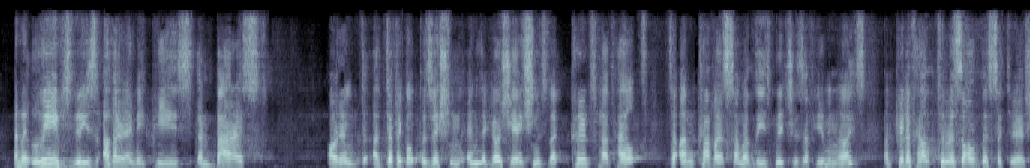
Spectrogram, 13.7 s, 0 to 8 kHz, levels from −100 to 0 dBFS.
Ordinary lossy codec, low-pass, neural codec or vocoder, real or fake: AAC, 48 kbps; 7.2 kHz; codec, 16 kHz in and 24 kHz out, 0.6 kbps, FireRedTTS-2 codec; fake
